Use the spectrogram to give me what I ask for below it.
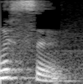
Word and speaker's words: listen: Tiếp theo chúng ta có từ listen. Listen. Từ này thì chỉ là động từ thôi, nhưng mà trọng âm của nó thì lại rơi vào âm thứ nhất.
